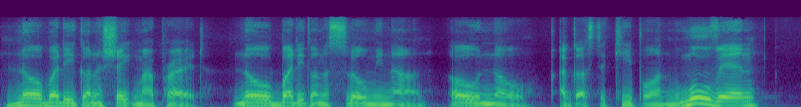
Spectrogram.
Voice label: happy, speech; fertig classic games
